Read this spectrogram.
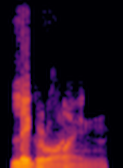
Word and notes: ligroin: British English

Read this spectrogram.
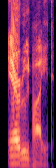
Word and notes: erudite: American English

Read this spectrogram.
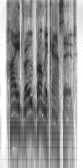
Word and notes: hydrobromic acid: British English

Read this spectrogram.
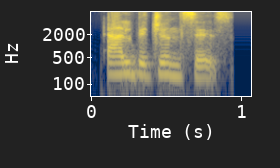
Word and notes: Albigenses: Indian

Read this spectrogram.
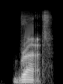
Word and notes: brat: British English

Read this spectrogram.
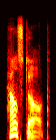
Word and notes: housetop: British English

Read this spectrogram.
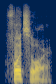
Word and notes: footsore: American English

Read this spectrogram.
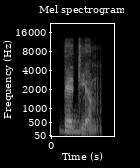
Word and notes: bedlam: Indian

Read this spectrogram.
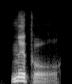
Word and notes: nipple: British English

